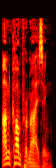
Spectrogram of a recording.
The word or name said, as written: uncompromising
